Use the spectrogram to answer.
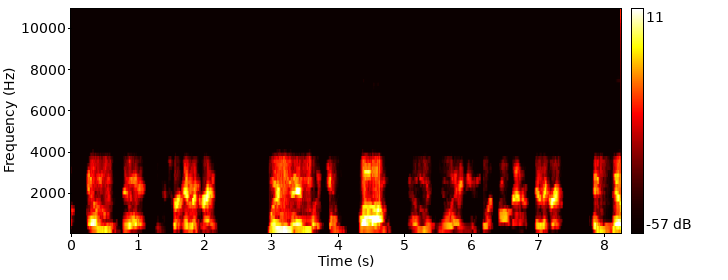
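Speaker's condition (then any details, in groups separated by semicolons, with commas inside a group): Cerebral palsy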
